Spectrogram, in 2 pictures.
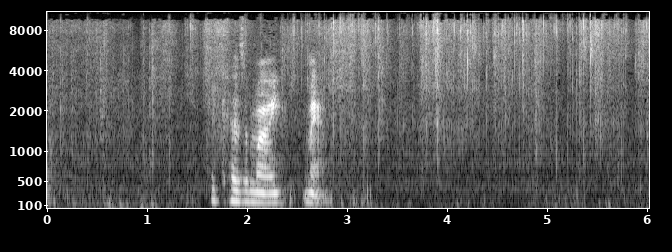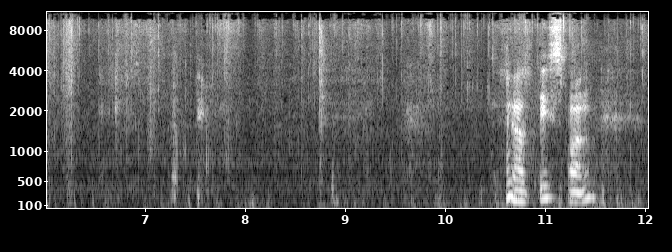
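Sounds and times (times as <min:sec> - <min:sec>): plastic packaging handled: 0:00.0 - 0:12.0.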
